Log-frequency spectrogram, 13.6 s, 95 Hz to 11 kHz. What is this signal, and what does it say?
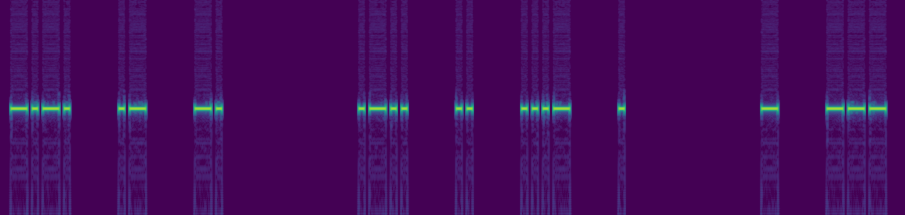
Morse code, heard as a keyed tone, about 15 wpm, spaced as for 8 wpm, 1000 Hz. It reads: CAN LIVE TO
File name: qotdfiles / 8wpm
